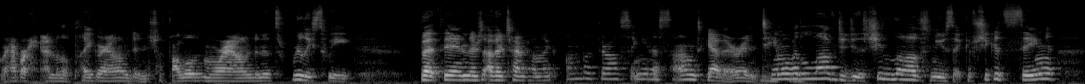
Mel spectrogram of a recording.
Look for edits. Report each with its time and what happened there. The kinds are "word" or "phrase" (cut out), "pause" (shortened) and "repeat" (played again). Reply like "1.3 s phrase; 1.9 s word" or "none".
none

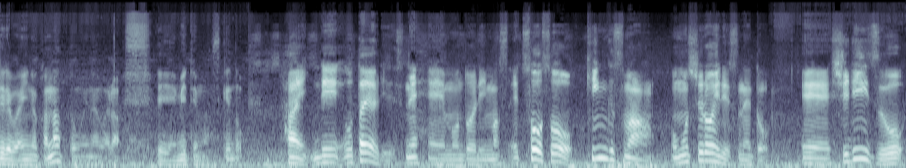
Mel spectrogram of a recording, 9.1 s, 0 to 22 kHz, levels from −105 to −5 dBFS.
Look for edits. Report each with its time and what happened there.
5.2 s word

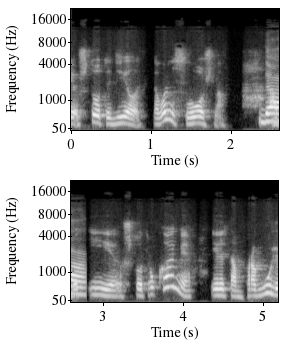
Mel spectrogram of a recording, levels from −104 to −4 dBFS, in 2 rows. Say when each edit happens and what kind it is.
2.8 s phrase; 3.5 s word

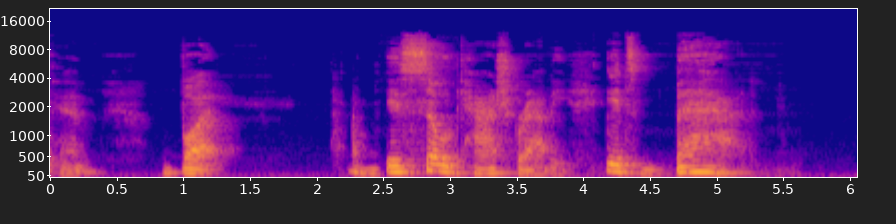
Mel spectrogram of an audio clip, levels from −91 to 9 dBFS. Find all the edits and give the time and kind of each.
2.4 s word; 3.0 s word

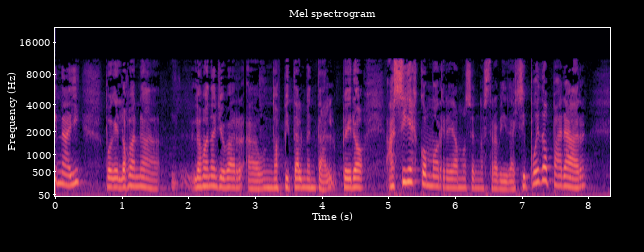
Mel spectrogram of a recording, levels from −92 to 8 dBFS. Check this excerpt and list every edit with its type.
5.8 s word

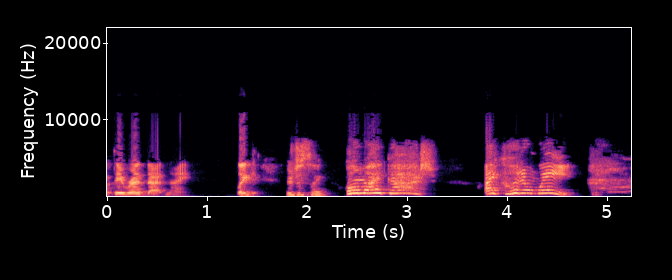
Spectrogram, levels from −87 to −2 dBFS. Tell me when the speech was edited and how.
2.3 s pause

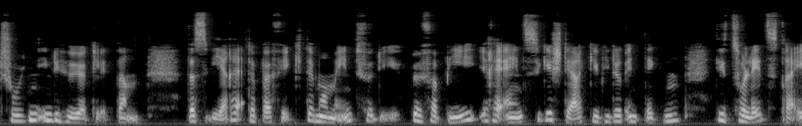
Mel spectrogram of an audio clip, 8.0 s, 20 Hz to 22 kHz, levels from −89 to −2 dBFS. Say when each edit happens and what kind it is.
2.5 s word; 6.3 s word

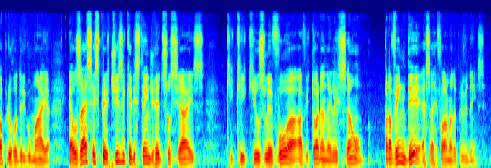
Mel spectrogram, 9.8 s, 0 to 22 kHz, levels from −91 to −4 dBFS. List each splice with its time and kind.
none

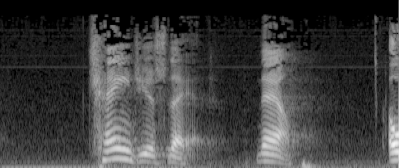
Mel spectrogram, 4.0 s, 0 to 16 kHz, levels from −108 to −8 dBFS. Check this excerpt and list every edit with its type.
1.7 s word

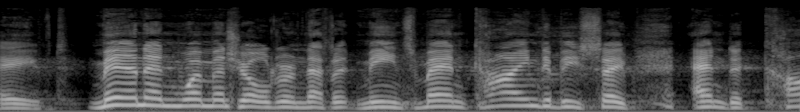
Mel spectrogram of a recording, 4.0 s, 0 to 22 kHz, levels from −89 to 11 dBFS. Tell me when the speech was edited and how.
1.1 s word; 1.6 s word

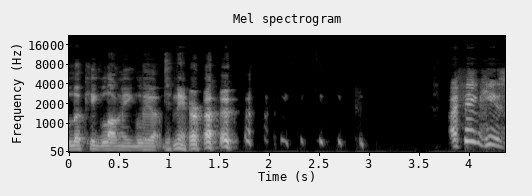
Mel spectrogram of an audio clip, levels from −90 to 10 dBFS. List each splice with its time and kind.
0.9 s word

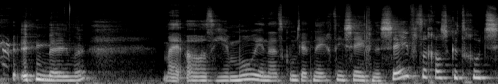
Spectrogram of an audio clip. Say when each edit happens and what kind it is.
3.0 s word

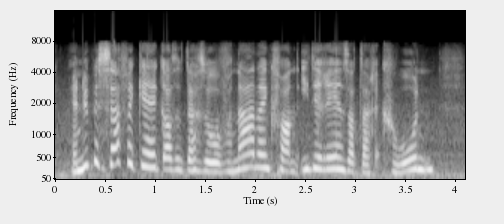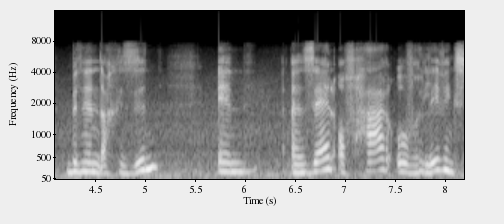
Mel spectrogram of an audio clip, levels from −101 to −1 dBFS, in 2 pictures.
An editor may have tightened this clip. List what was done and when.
2.4 s word; 3.3 s word

